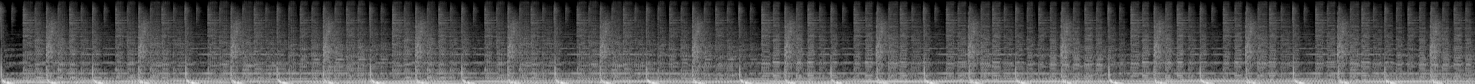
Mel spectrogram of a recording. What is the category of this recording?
Music > Multiple instruments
